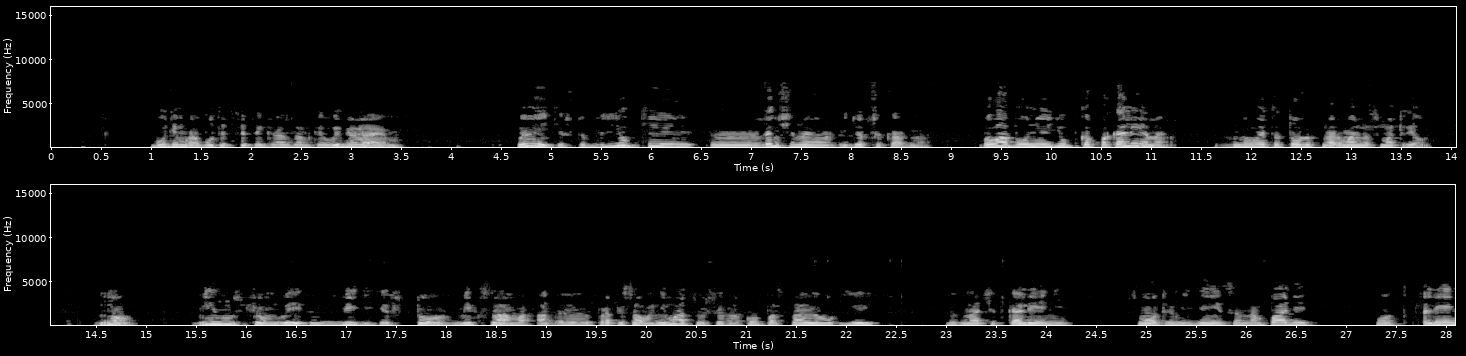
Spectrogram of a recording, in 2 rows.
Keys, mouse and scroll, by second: 0.5-1.1 shift+middle drag, 2.5 click, 3.9 space, 4.6-7.3 middle drag, 9.0-9.4 middle drag, 11.4-12.5 middle drag, 12.9 space, 13.6 KP_1, 14.9-16.6 middle drag, 17.5 click, 21.9-22.8 drag, 25.4 KP_1, 26.5-27.8 drag.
